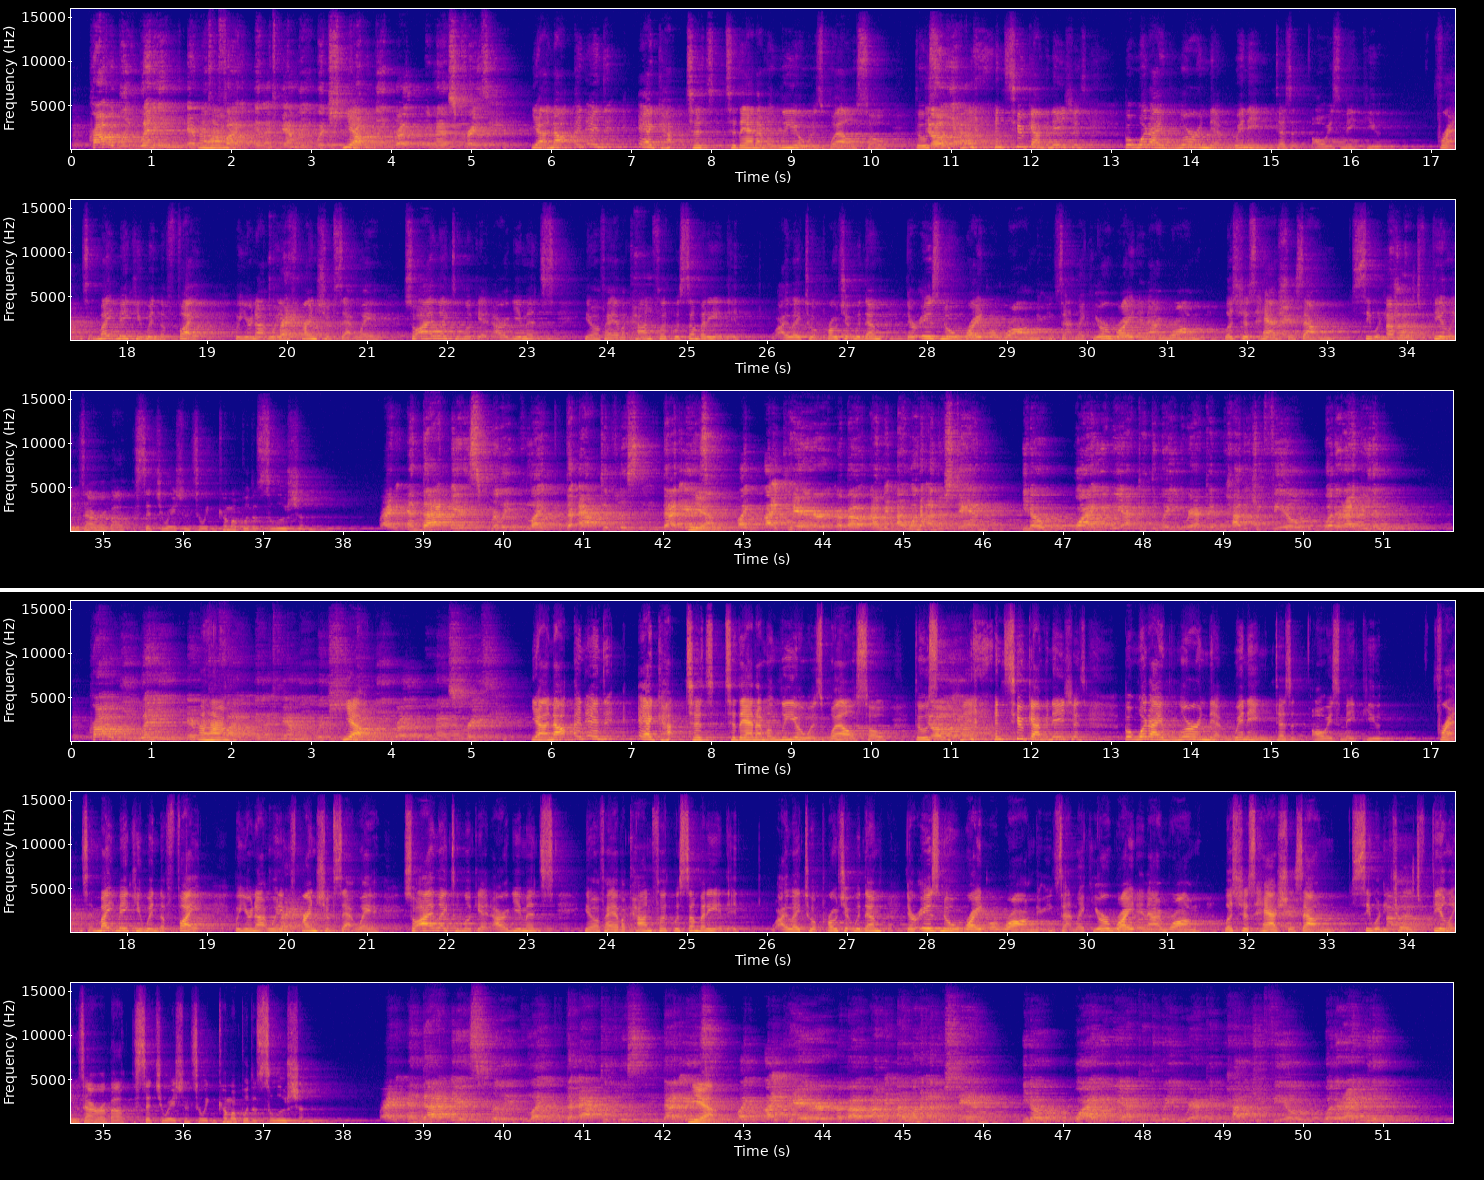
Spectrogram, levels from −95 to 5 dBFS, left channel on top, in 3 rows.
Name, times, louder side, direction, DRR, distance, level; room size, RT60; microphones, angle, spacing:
voice 1, 0.2-5.4 10.7-11.3 19.8-20.1 24.5-24.6 28.5-28.7 32.3-32.5 33.7-34.1 38.5-42.4 42.9-46.1 46.5-46.8 47.1-51.0, left 2 dB, 20° left, -4 dB, 1.2 m, -25 dB
voice 2, 1.6-2.0 3.4-3.7 5.7-6.8 7.1-7.9 8.2-10.2 10.5-10.7 11.1-16.4 17.1-18.9 19.3-21.1 21.5-23.2 23.7-25.6 26.0-27.4 27.7-31.4 31.7-33.1 33.4-34.1 34.3-37.5 42.3-42.7, right 4 dB, 40° right, 9 dB, 0.7 m, -24 dB
11.5 x 10.0 x 9.8 m, 2.7 s
head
